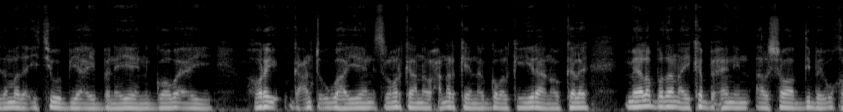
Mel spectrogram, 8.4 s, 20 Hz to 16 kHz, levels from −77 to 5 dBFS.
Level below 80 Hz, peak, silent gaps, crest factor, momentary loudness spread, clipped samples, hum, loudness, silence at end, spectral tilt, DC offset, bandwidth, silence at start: -54 dBFS; -8 dBFS; none; 18 dB; 6 LU; under 0.1%; none; -27 LUFS; 0 s; -8 dB/octave; under 0.1%; 14 kHz; 0 s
